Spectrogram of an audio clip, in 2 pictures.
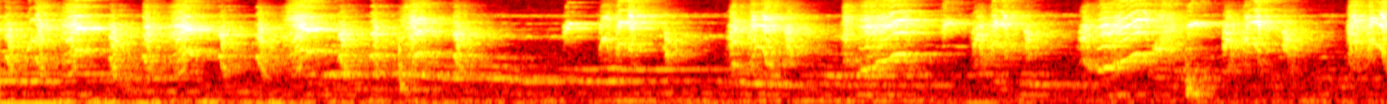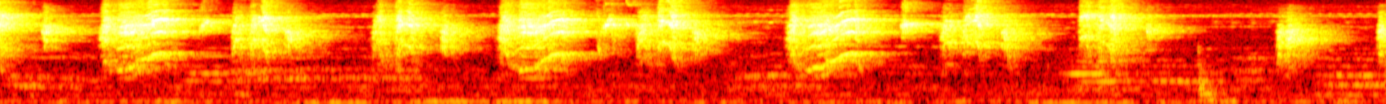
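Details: Cendet, a long-tailed shrike, singing hard with a full repertoire of imitations and 'tembakan' shots: nearly fourteen seconds of rapid rasping, buzzy, downslurred notes in an irregular, unbroken chatter.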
